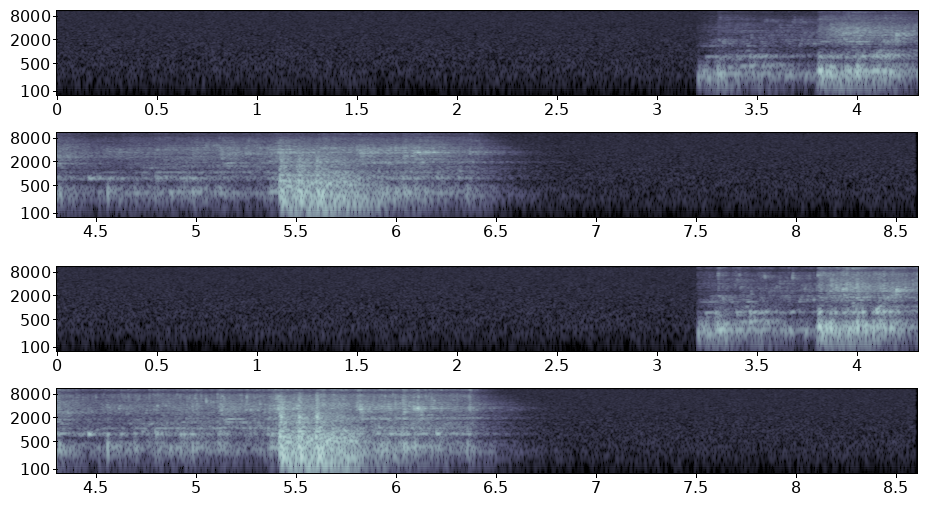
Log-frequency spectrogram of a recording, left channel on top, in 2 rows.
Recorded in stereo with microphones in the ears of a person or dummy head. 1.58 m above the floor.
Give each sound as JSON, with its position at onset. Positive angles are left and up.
{"t": 3.2, "sound": "a toilet flushing", "side_deg": -40, "distance_m": 1.0}
{"t": 5.4, "sound": "a gunshot", "side_deg": -75, "distance_m": 0.8}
